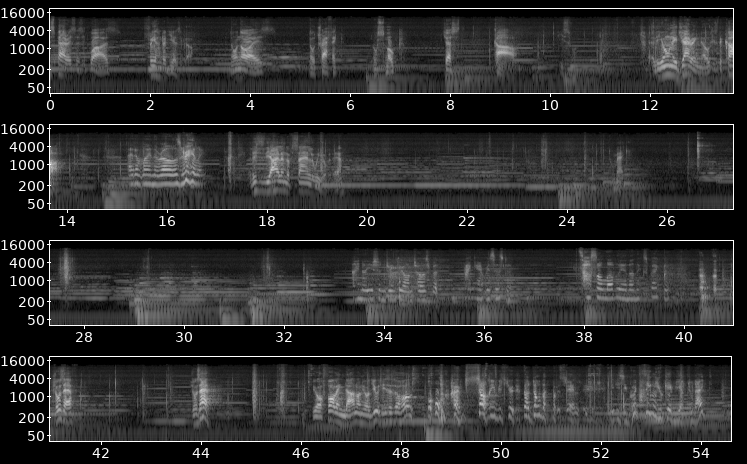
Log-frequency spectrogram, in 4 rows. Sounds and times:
Music: 0:00.0 - 0:54.6.

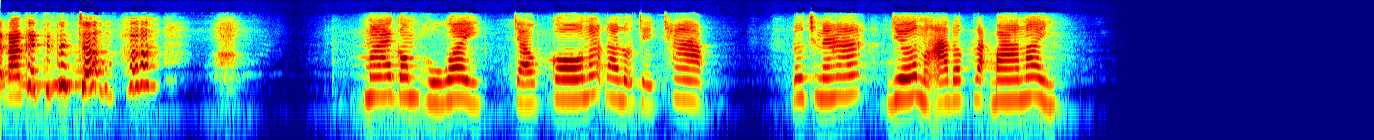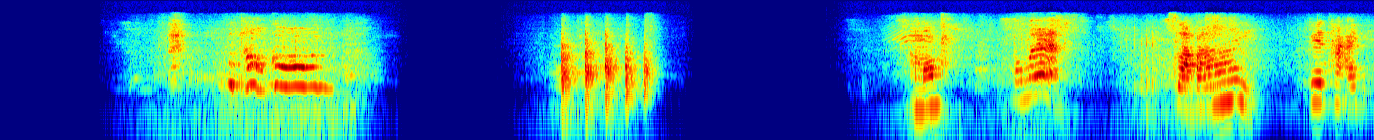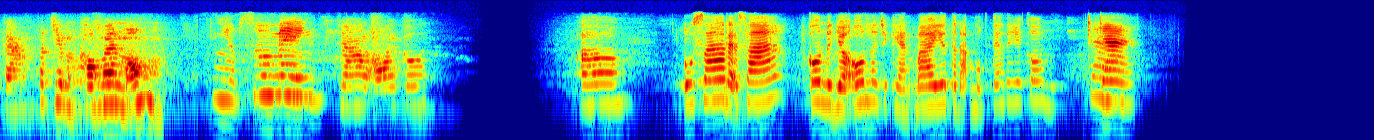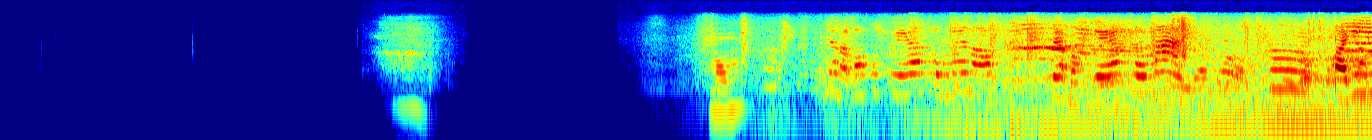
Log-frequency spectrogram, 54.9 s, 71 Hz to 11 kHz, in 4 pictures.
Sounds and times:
Inside, small room: 0:00.0 - 0:11.2, 0:22.2 - 0:39.4, 0:47.6 - 0:54.9.

